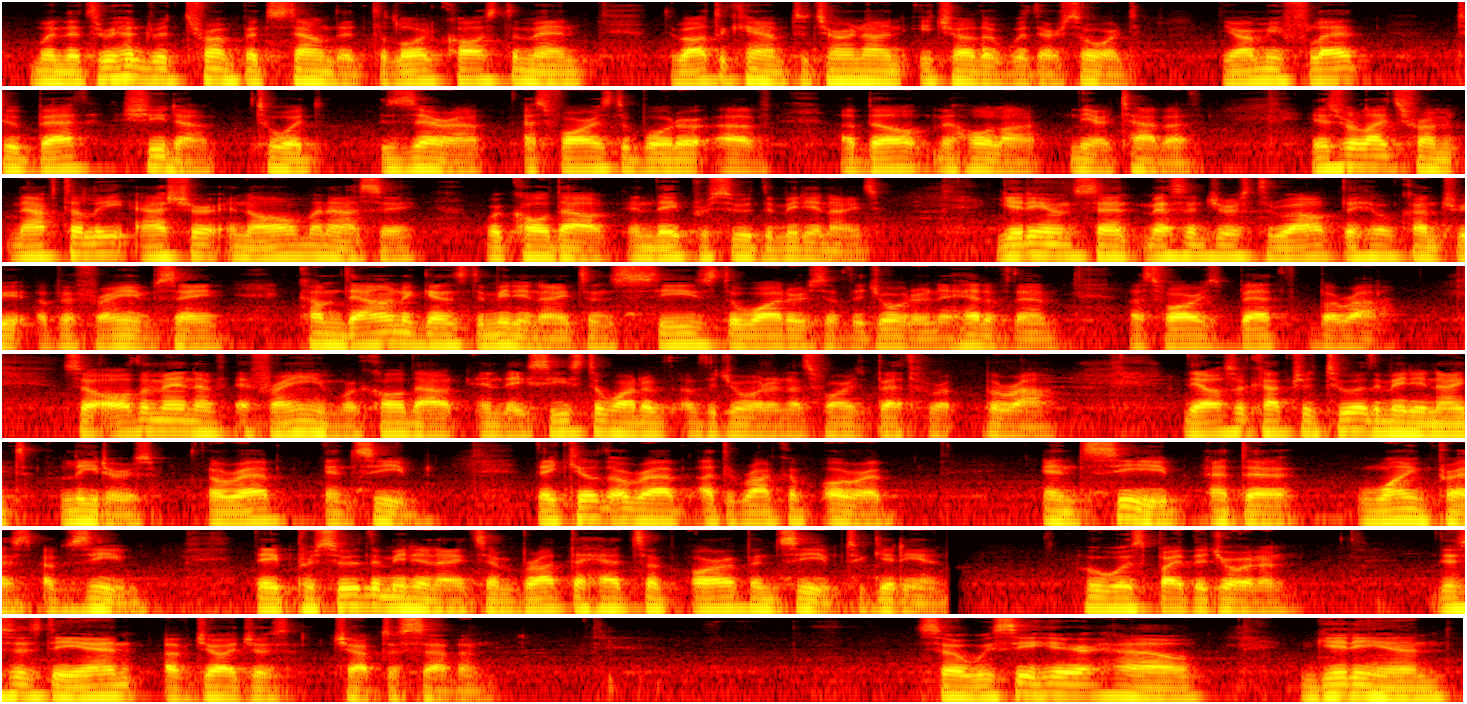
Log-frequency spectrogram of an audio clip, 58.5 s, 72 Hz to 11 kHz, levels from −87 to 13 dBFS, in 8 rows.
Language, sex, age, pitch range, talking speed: English, male, 30-49, 85-95 Hz, 170 wpm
